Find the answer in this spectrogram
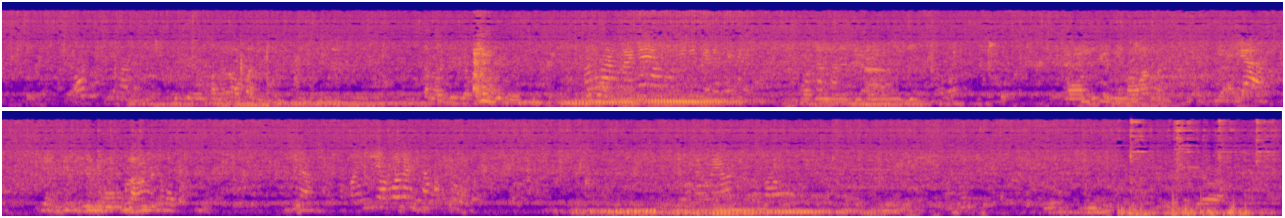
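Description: Indistinct conversation among several people over a steady trickle of running water from aquarium filters and pumps, with occasional low rumbles.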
